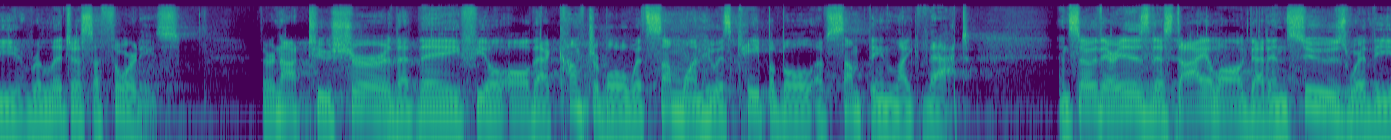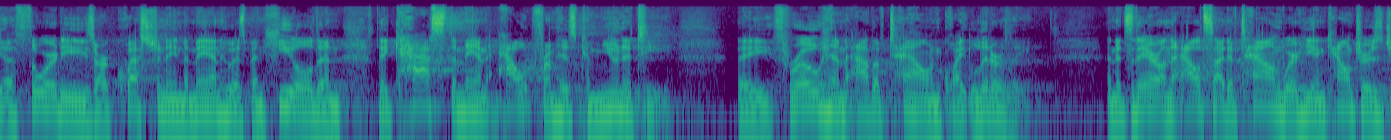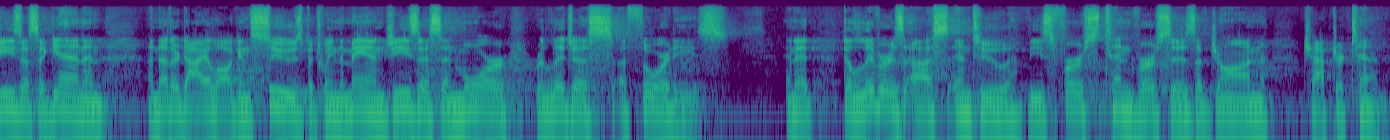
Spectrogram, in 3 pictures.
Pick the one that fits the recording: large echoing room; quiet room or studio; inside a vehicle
large echoing room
